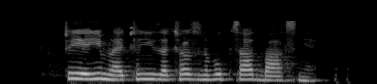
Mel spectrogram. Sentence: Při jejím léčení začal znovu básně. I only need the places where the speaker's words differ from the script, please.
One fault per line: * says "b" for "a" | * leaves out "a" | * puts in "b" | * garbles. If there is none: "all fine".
* puts in "psát"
